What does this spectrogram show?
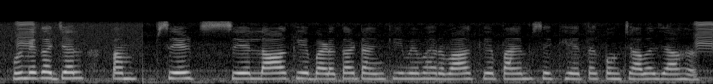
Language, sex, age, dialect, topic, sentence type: Magahi, female, 18-24, Central/Standard, agriculture, statement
